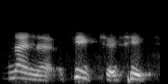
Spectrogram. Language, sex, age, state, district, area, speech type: Maithili, male, 18-30, Bihar, Muzaffarpur, urban, conversation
